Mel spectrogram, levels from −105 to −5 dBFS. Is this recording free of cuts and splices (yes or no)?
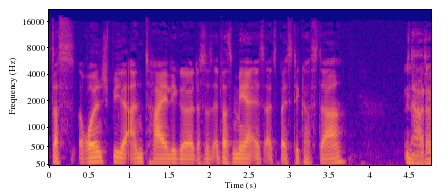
yes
